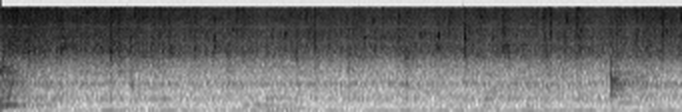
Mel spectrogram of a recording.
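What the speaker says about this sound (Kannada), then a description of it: "ಮೊದಲಿಗೆ ಆದ ನಂತರ ಈರುಳ್ಳಿನ ಹಾಕೊಳ್ತಾ ಇದ್ದೀನಿ. ಈರುಳ್ಳಿ ಸ್ವಲ್ಪ ಫ್ರೈ ಮಾಡ್ಕೊಬೇಡ" Steady sizzling of onions frying in hot oil, a continuous crackling hiss with a faint clink near the end, no talking.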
